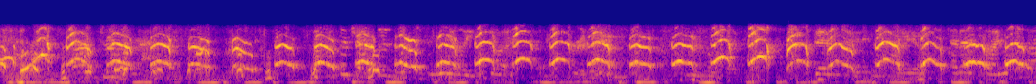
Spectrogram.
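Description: Four-week-old basset hound puppy yelping and whimpering over and over, about three short cries a second, each rising and falling in pitch.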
